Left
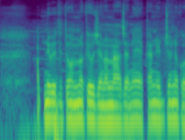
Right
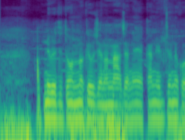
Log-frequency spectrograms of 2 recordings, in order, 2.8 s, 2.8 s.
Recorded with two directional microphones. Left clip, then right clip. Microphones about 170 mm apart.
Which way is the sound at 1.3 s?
50° left (ahead or behind).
